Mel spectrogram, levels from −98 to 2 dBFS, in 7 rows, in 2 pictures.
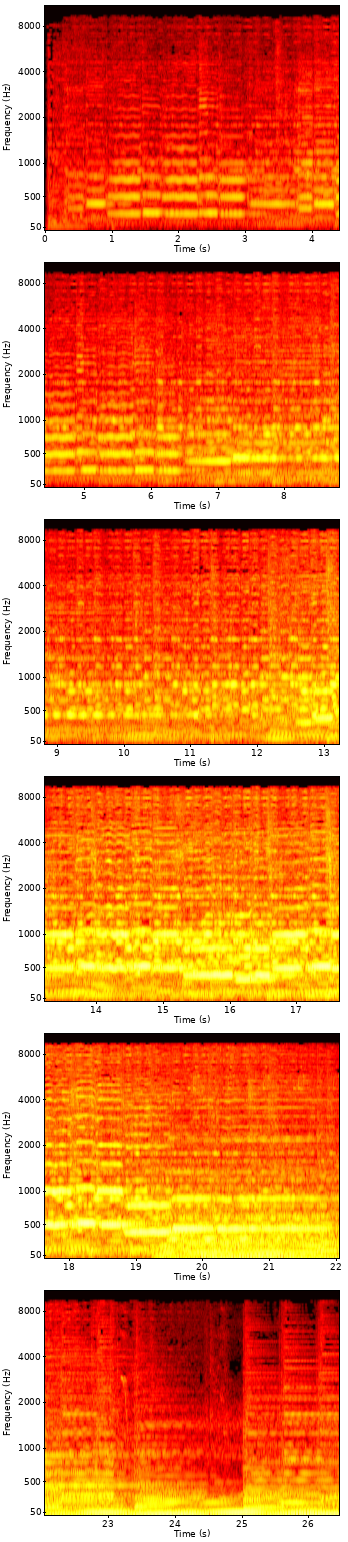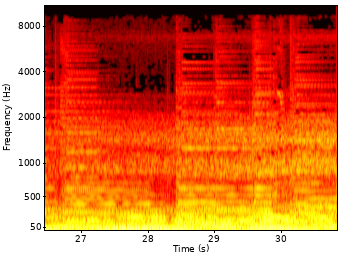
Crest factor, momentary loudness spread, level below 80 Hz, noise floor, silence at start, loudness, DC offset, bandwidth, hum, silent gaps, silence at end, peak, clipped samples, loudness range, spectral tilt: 14 dB; 20 LU; -22 dBFS; -42 dBFS; 0.45 s; -16 LUFS; under 0.1%; 9.8 kHz; none; none; 0 s; 0 dBFS; under 0.1%; 17 LU; -5 dB/octave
